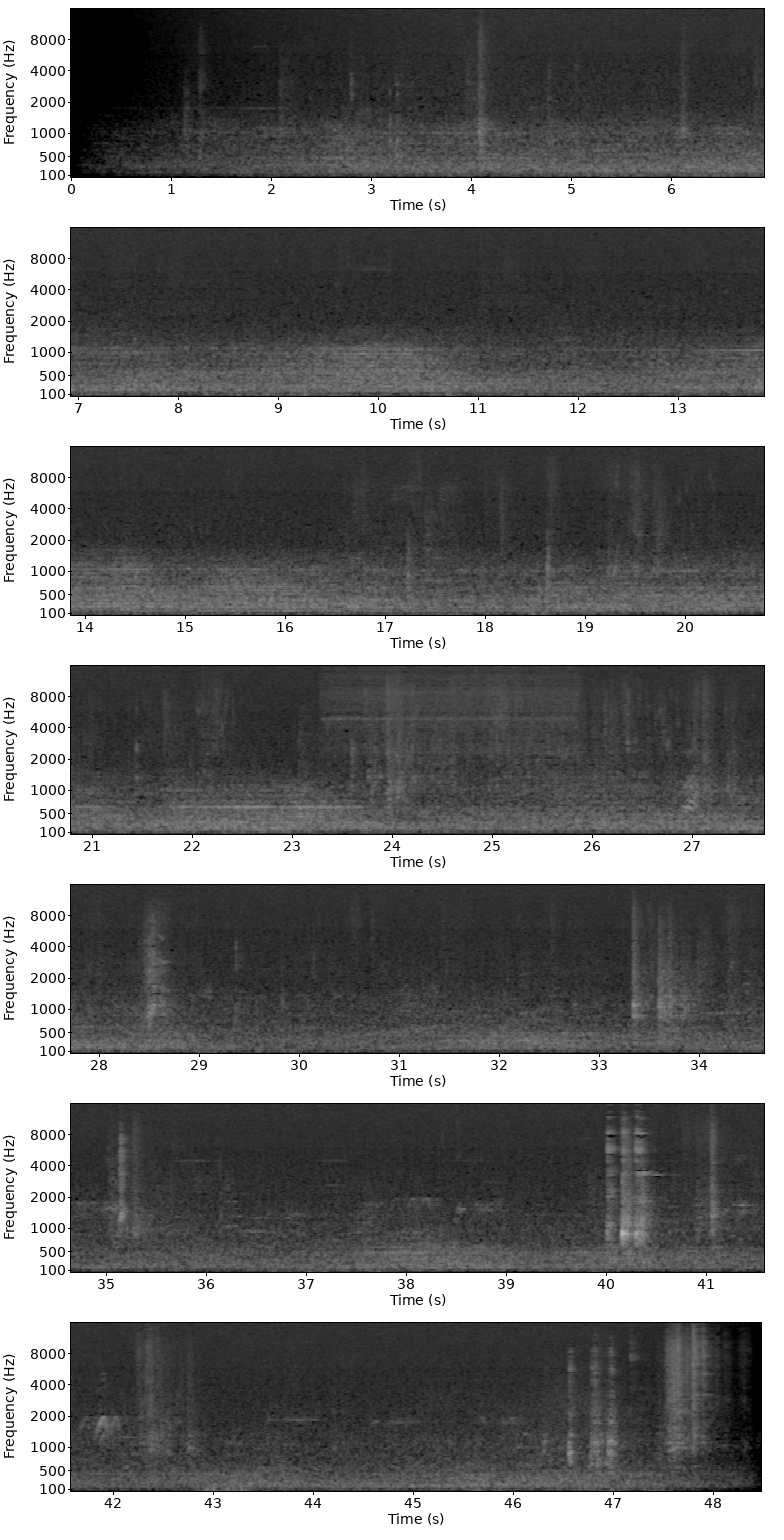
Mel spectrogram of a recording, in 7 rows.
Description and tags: Tai O ppl preparing dinner
Stereo recording of a dog bark in Tai O, Hong Kong. Tai O is a small fishing village. People are preparing table for dinner. The dinner table is set on the wooden bridge that connects all the huts on the river together. Living in the huts in Tai O is almost like living under no roof. One cannot expect any privacy here. Everybody nearby hear exactly what you are doing at any specific moments. There are some birds (Seagulls I reckon) Recorded on an iPod Touch 2nd generation using Retro Recorder with Alesis ProTrack.
dinner, hong-kong, tai-o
